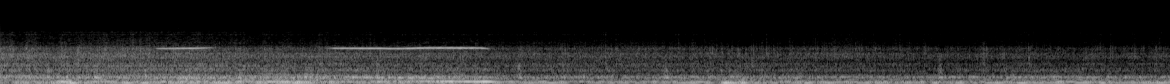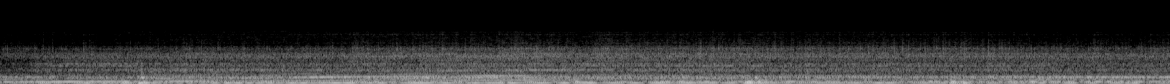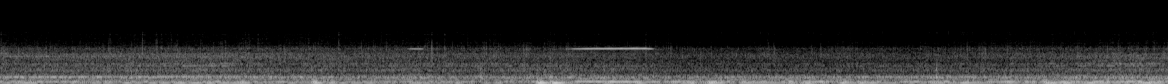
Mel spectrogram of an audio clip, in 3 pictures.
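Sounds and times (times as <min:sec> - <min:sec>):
tyre and road noise: 0:00.0 - 0:35.0
car engine revving: 0:09.9 - 0:35.0.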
